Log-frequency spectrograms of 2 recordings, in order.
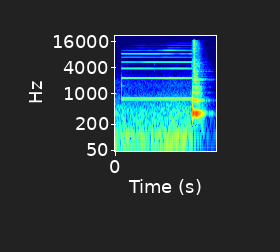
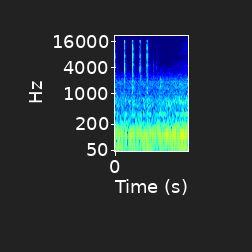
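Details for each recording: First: Pittsburgh 12V twin-disc horn set, rated 113 dB with high and low tones, bench-tested off the battery of a Jeep Comanche. A clean, steady mid-pitched honk held about one and a half seconds. Normal horn operation. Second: Jeep Comanche with a faulty horn, before fitting a Pittsburgh 12V twin-disc horn set: four sharp clicks from the horn relay under the dash beneath the steering column and no horn note at all, so the relay switches but the horn is dead.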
